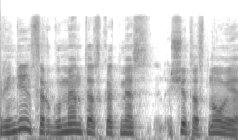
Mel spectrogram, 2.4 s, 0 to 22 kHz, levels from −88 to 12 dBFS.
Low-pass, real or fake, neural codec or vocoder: 14.4 kHz; fake; vocoder, 44.1 kHz, 128 mel bands every 256 samples, BigVGAN v2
